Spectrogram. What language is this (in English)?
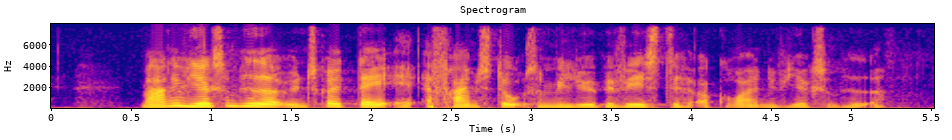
Danish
